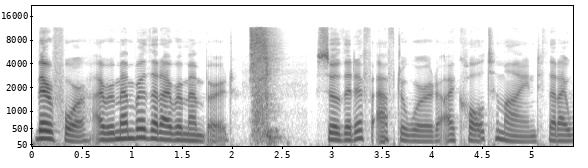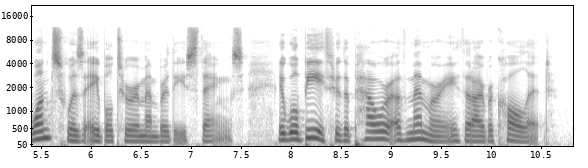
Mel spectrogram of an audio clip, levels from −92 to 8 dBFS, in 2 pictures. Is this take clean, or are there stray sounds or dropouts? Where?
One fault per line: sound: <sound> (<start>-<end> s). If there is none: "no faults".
sound: sneeze (2.2-2.6 s)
